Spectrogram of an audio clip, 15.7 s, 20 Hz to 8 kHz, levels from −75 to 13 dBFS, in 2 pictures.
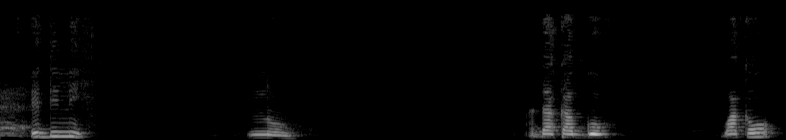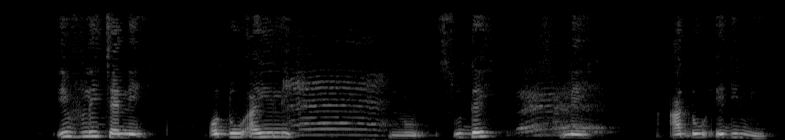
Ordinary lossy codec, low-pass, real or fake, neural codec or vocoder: MP3, 32 kbps; 7.2 kHz; real; none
